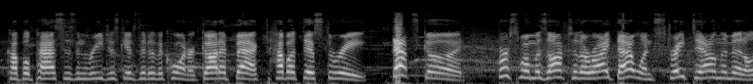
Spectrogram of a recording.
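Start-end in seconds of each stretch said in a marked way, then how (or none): 2.0-7.5 loud play-by-play burst; excited three-point call. Real, not acted. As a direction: build up and exclaim as it drops. Calling a three-pointer going in.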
